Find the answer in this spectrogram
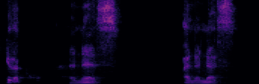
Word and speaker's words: ananás: En cambio, la palabra piña se lee en portugués ananás, ananás. No se alarga, se acentúa. Por eso ese cantadito que tienen los brasileños sobre todo. Ananás. Porque en Portugal dirían ananash, ananash.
